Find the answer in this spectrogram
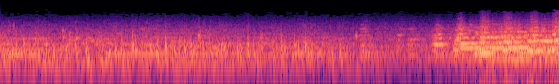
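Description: Orchestral western film score with galloping horse hoofbeats. The music is quieter at first, then brass comes in loudly a little over three seconds in.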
